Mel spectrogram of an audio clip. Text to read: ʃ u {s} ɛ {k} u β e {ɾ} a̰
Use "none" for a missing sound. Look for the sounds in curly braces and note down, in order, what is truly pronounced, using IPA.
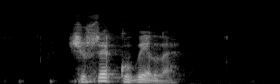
s, k, l

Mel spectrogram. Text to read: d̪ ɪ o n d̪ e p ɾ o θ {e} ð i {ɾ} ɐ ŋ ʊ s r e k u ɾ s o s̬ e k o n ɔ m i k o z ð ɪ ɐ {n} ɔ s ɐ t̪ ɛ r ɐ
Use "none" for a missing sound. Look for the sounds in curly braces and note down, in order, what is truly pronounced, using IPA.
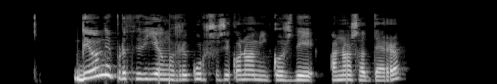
e, none, n

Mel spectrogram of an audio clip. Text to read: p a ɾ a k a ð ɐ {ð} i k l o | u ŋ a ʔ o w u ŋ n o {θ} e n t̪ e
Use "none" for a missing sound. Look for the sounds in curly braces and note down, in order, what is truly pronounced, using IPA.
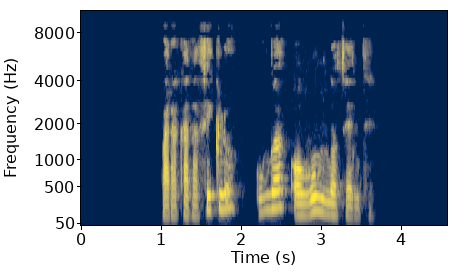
θ, θ

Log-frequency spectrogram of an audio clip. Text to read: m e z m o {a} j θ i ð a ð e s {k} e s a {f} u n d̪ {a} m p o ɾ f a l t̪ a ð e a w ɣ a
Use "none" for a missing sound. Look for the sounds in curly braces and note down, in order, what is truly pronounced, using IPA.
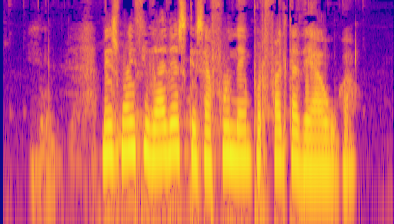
a, k, f, e

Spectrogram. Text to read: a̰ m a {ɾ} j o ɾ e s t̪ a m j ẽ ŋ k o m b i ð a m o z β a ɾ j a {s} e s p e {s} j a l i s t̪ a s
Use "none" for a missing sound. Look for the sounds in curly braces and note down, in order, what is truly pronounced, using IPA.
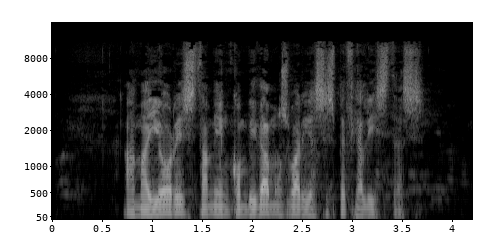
none, s, θ

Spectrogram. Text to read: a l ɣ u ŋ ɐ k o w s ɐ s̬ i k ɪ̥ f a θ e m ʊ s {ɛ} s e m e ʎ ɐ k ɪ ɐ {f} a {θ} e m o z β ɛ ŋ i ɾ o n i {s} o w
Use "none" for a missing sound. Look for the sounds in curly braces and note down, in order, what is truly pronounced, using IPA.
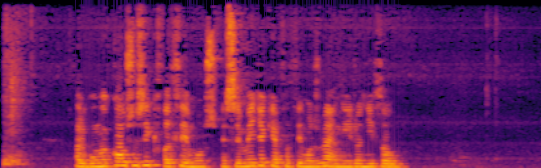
ɛ, f, θ, θ

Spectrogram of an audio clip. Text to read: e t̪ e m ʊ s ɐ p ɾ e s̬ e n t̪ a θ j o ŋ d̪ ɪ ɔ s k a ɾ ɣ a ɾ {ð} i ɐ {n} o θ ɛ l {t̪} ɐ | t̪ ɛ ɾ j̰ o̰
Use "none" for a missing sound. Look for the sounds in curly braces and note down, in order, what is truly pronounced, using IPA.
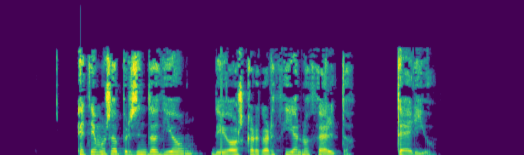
θ, n, t̪

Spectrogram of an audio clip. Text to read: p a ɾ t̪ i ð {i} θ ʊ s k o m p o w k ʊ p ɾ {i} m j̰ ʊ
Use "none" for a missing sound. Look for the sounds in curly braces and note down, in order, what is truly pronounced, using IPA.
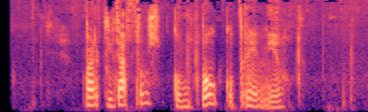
a, ɛ

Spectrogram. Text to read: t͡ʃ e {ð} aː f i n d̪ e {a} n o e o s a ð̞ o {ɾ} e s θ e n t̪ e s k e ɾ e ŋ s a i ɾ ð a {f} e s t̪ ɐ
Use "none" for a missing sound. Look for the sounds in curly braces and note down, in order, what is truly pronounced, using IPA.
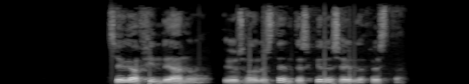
ɣ, a, l, f

